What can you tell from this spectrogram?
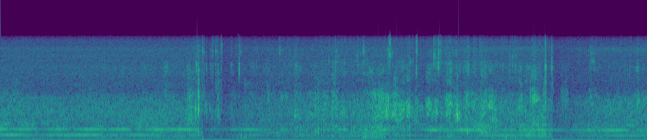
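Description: Great Danes playing rough together, giving short irregular bursts of dog vocalisations that are busiest from about four and a half to seven seconds in. A steady low hum runs underneath.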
